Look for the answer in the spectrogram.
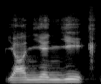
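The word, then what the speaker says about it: Jan Jeník: Yeah, S-H-L. Like when people say Jan Jenik, I hear it on the air all the time, and I keep hearing his voice in my head saying, nope, Jan Jenik. That's actually how it's pronounced.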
